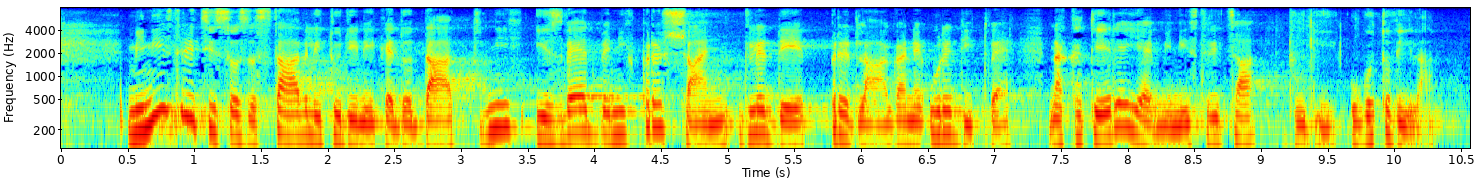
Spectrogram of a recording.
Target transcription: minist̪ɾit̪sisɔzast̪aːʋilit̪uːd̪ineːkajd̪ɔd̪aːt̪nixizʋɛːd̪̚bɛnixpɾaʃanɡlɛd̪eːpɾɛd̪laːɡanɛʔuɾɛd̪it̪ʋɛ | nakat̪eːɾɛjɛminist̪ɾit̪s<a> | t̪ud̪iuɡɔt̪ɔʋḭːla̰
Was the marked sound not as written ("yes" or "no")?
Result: no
